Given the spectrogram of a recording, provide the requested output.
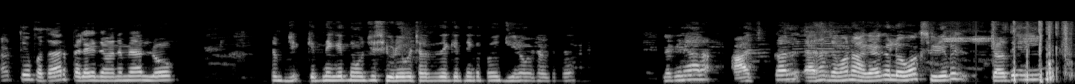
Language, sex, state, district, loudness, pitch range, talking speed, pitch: Hindi, male, Uttar Pradesh, Jyotiba Phule Nagar, -16 LUFS, 180-215 Hz, 225 wpm, 190 Hz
